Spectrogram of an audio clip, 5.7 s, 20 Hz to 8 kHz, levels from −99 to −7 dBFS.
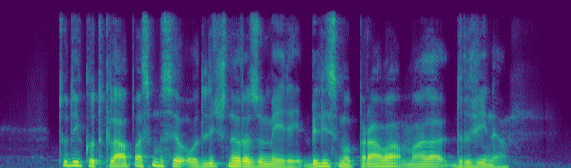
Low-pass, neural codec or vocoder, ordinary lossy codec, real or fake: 7.2 kHz; codec, 16 kHz, 4 kbps, X-Codec, HuBERT features, trained on balanced general audio; none; fake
